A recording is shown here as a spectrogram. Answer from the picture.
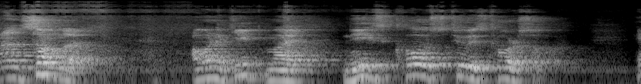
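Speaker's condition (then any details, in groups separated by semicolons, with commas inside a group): Cerebral palsy; movement dexterity issues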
